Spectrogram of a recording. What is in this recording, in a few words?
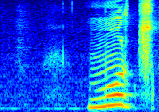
"мурцI", Aghul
